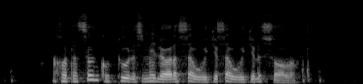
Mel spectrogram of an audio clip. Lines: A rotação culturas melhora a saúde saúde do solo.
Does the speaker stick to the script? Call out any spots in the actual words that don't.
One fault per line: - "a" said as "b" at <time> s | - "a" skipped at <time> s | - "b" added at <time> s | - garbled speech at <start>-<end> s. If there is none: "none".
none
